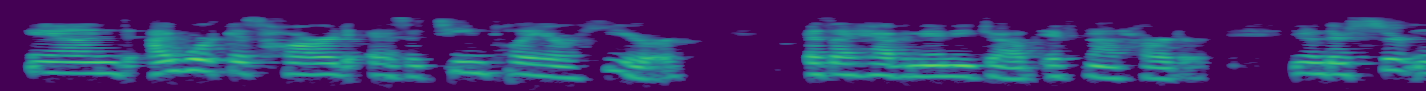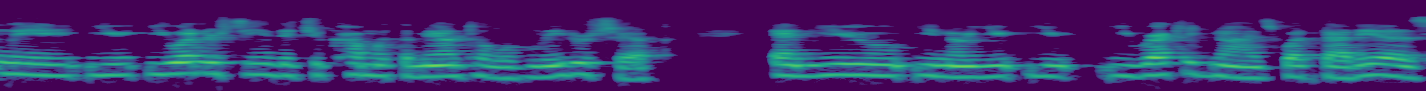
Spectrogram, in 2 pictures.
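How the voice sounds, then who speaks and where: Moderate pace and ordinary pitch variation from a woman with a medium-pitched voice. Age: 60s. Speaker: county commissioner. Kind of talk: public meeting testimony. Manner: halting, many repetitions.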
